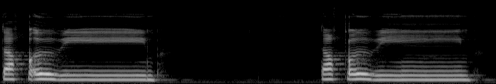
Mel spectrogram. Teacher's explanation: یہاں قاف کو موٹا کر کے پڑھنا ہے اور اس پہ قلقلہ بھی ہوگا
